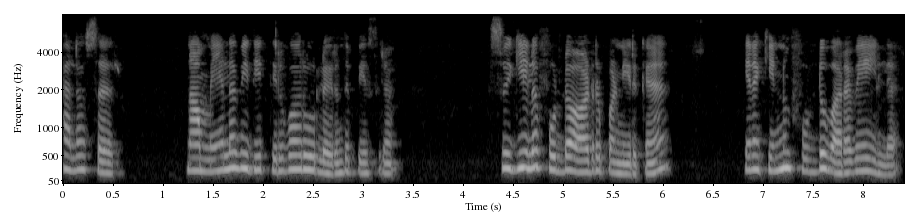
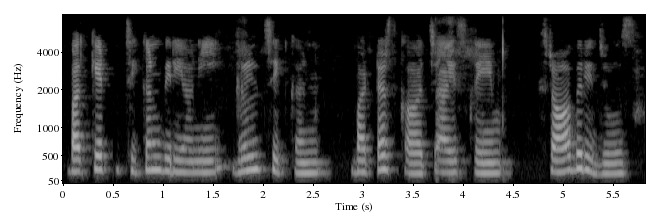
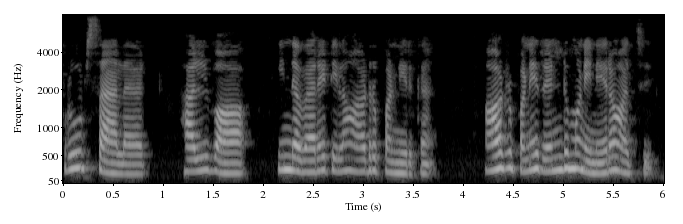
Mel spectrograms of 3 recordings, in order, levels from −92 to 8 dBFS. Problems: none marked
